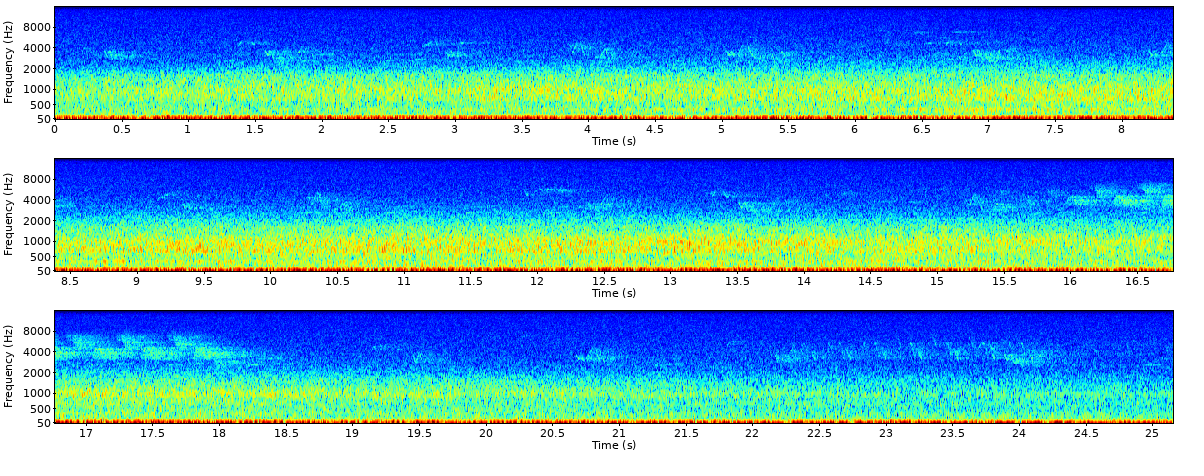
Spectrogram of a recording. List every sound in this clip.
Red-eyed Vireo, Blackburnian Warbler, Ovenbird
